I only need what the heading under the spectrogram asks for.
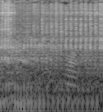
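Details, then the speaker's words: Honda Beat FI scooter on light throttle: rough, harsh, clattery running with smoke from the exhaust and oil burning, blamed on a broken piston; engine top end must be rebuilt. "dan di suara mesinnya itu sangat kasar sekali ya saya gas tipis-tipis dulu"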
